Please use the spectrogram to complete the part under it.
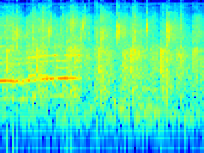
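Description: At a gaming convention, an audience gives a brief round of applause, moderately loud and spread out, with a voice talking over it.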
